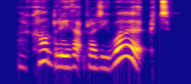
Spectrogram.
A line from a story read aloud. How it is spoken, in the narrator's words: he murmured under his breath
